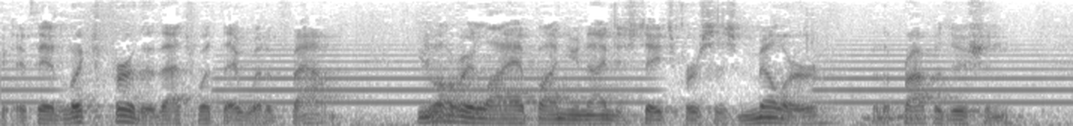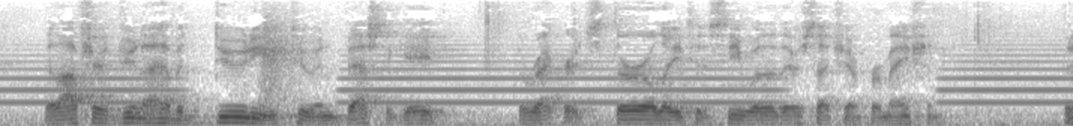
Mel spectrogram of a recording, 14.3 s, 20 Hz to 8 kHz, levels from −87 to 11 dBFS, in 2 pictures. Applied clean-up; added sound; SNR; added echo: none; Brass instrument; 12 dB; none.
